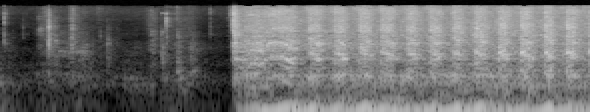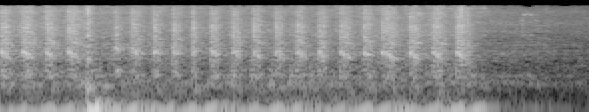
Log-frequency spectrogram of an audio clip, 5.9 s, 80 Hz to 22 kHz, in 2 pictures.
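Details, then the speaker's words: 1998 Toyota Camry after fuel system rebuild, with octane booster and quick-start spray in the intake: steady starter churn about three turns a second for four seconds, no firing; won't start because the engine computer was left unplugged. "she still wouldn't start and i couldn't figure out why i started checking all my grounds and everything and there's something i forgot and she'll never run for a million years as i forgot to plug the computer back"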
